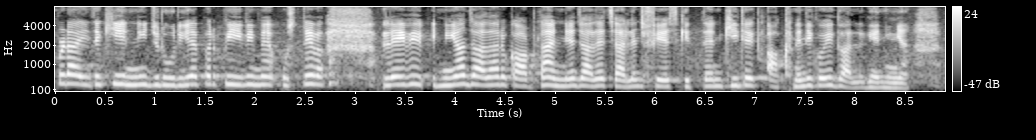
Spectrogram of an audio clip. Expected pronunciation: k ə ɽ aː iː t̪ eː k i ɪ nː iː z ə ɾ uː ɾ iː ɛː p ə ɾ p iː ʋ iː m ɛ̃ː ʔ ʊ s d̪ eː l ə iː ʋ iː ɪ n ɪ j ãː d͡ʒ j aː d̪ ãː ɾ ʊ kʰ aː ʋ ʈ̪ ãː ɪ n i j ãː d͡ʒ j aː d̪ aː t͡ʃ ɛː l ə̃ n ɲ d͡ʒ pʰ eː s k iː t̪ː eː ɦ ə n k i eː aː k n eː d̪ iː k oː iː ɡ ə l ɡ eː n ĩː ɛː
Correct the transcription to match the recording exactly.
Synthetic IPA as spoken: p ə ɽ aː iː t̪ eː k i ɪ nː iː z ə ɾ uː ɾ iː ɛː p ə ɾ p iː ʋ iː m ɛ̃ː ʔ ʊ s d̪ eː l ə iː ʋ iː ɪ n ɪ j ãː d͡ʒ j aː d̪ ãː ɾ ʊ k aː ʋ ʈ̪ ãː ɪ n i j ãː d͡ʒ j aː d̪ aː t͡ʃ ɛː l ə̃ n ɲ d͡ʒ pʰ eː s k iː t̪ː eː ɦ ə n k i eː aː kʰ n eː d̪ iː k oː iː ɡ ə l ɡ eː n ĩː ɛː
